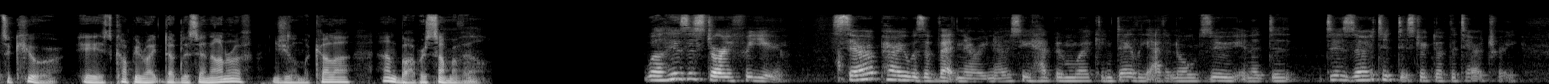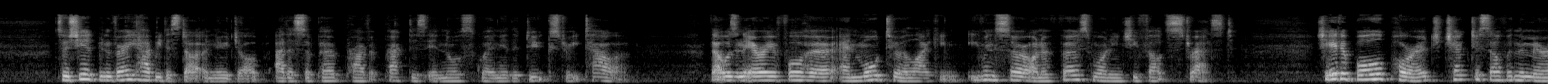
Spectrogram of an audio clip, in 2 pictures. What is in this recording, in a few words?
australia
